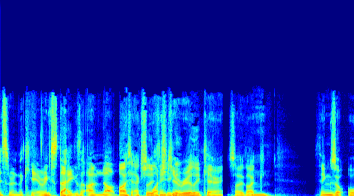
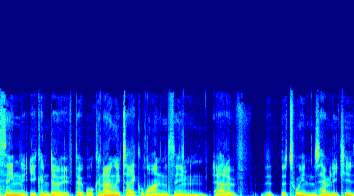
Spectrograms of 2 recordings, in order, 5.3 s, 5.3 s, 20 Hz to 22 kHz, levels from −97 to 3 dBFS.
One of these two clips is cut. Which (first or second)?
first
